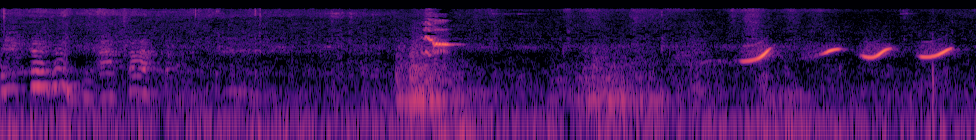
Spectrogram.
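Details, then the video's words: Talking Indian common myna finishing with four quick, evenly spaced rising whistles, each a sharp upward slur, after a stretch of faint room noise and a brief rustle. "Shalik pakhi kotha bola Indian Common Moyna Bird Kotha Bola Bird Talking"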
